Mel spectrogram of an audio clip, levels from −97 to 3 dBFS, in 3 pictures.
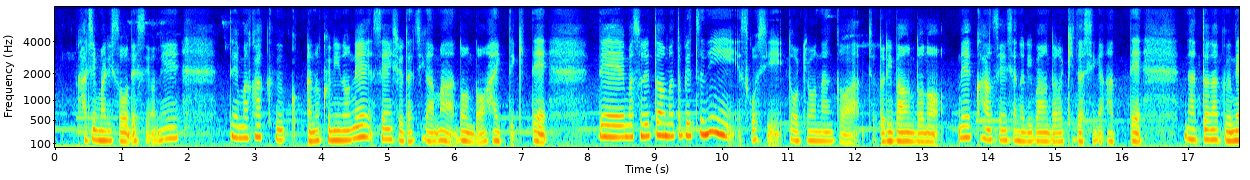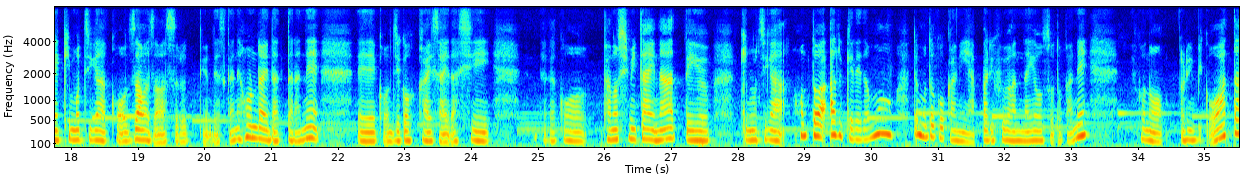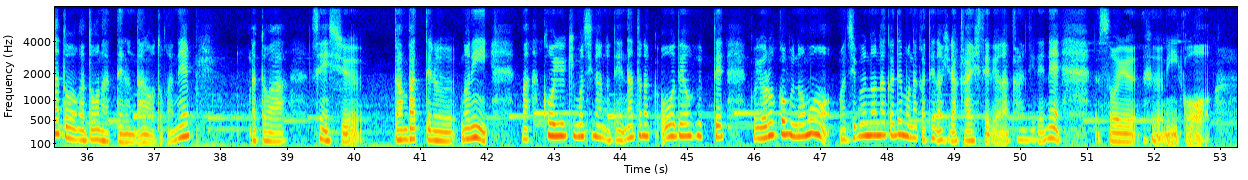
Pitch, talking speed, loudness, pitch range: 155 Hz, 305 characters per minute, -27 LUFS, 140-195 Hz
